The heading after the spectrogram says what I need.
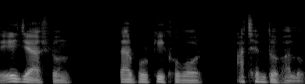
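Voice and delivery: "এই যে আসুন" said softly and slowly, each phrase set apart by a pause. Shown as a demonstration. Poet greeting the guest correctly in akkhorbritto, soft slow and pausing. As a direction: greet gently and unhurriedly, pausing between "তারপর কি খবর?" and "আছেন তো ভালো?". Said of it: "কত আস্তে আস্তে".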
